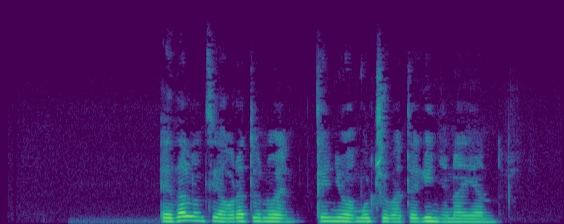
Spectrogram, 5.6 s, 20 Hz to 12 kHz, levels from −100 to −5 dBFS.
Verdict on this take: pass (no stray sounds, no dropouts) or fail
pass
